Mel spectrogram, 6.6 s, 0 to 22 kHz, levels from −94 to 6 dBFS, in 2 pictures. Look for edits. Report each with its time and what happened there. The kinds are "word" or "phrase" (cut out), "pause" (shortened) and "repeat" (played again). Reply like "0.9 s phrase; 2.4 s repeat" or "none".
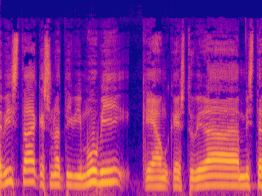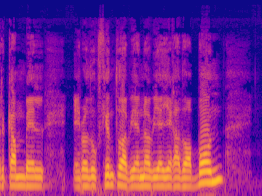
1.7 s pause; 4.3 s word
